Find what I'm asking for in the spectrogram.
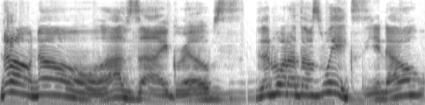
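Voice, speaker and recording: A man does a put-on character voice, fairly high in pitch with very wide pitch swings. He speaks very slowly over clear background noise. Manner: brash, wisecracking.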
